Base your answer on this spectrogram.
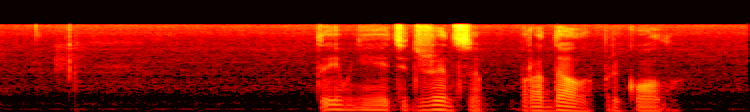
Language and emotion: Russian, neutral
